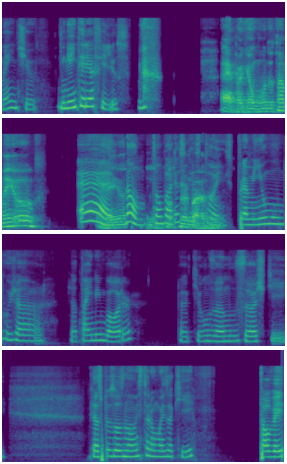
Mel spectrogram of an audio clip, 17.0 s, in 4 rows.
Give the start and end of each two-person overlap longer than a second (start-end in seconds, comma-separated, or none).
5.7-7.6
